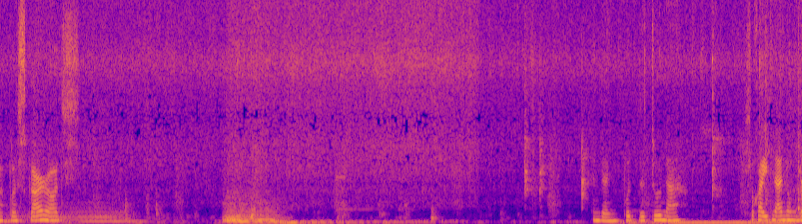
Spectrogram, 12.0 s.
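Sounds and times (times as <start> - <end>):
vegetables sizzling in oil: 0.0 - 12.0
spatula stirring in a pan: 5.0 - 12.0.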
